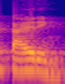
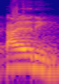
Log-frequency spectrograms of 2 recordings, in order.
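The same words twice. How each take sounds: First: टायरिंग repeated as TAI-ring, loud; teacher repeating टायरिंग; model pronunciation. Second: टायरिंग said as TAI-ar-ring, ir read as ar; teacher demonstrating टायरिंग; model pronunciation. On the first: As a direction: say टायरिंग with ar, not ee. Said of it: "अ पढ़ना है". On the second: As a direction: show टायरिंग with ir sounding ar. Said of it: "आईआर एक साथ हो तो अर पढ़ते हैं". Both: Shown as a demonstration.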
